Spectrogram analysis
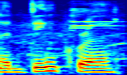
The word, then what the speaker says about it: adinkra: Ganan outfits which is purple which has an adinkra symbol on it and so I know I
